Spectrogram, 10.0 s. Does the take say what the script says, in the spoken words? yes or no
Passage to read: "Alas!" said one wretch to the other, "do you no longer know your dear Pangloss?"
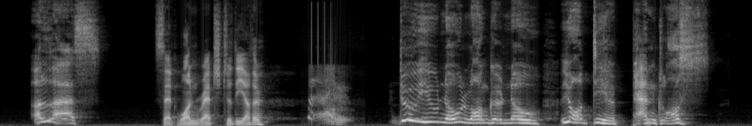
yes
